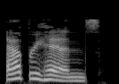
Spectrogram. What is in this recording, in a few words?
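"apprehends", British English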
